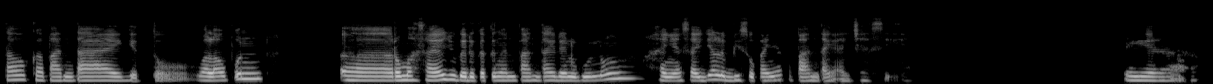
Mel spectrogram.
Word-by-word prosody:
atau 205 +1 -2
ke 200 - -2
pantai, 180 0 0
gitu. - - -8
Walaupun, 195 +9 +2 0.8
eee, 185 -2 +3
rumah 195 +1 +5
saya 190 +1 +3
juga 210 -4 +4
dekat 175 0 +1
dengan 180 0 +2
pantai 180 +1 -3
dan 180 -1 +4
gunung, 255 +10 0 0.2
hanya 175 -2 +2
saja 175 +4 +1
lebih 190 +1 -1
sukanya 180 +2 -2
ke - - -24
pantai 175 -1 -5
aja 80 - -12
sih. - - -19 2.3
Iya. 185 0 -2
185 Hz, 115 wpm, -25 LUFS, 180-195 Hz, 2.3 s, rumah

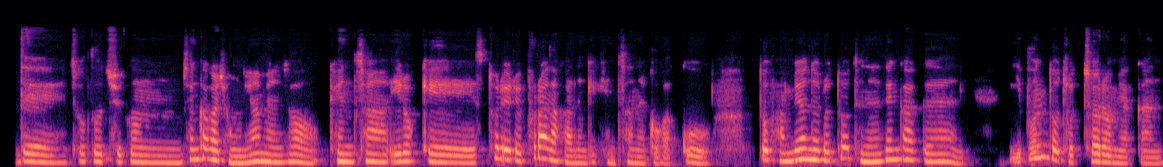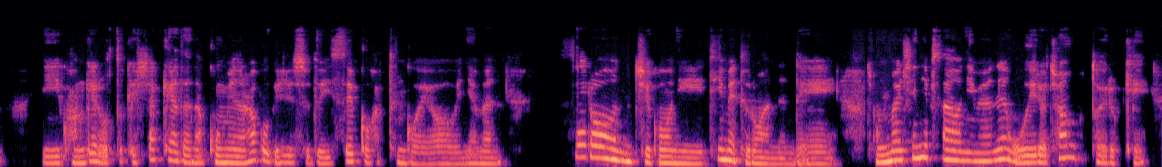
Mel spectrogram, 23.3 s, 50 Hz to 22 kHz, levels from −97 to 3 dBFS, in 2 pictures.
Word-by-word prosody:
네. 170 -4 0
저도 185 -1 -2
지금 170 -2 -1
생각을 240 0 +3
정리하면서 175 -1 +1
괜찮 185 -1 +2
이렇게 175 -4 +2
스토리를 215 +5 +1
풀어나가는 205 - +2
게 170 - -7
괜찮을 155 -2 -5
것 - - -4
같고 150 -3 -3 0.5
또 230 - +5
반면으로 225 +1 +4
또 260 +3 -1
드는 185 -4 +2
생각은 220 -7 +1 0.5
이분도 275 -6 0
저처럼 170 -2 +1
약간 145 0 -6 0.4
'이 155 0 -3
관계를 155 +5 -1
어떻게 170 - -5
시작해야 230 +2 -3
되나.' 165 -3 -2
고민을 160 -1 +1
하고 210 -1 -1
계실 165 +1 -4
수도 150 -2 -4
있을 185 +7 -3
것 160 - -4
같은 155 0 -8
거예요. 135 -1 -7
왜냐면 140 +1 -5 0.7
새로운 270 -9 +4
직원이 150 -5 0
팀에 230 -3 +3
들어왔는데 135 -3 -4 0.4
정말 190 +6 +5
신입사원이면은 230 -4 +2
오히려 165 -1 +2
처음부터 270 -2 -3
이렇게 485 - -6
180 Hz, 305 characters per minute, -22 LUFS, 155-220 Hz, 0.7 s, 또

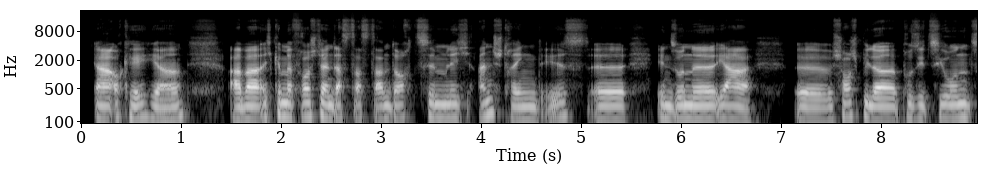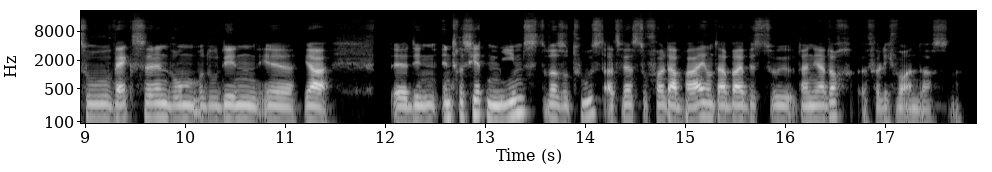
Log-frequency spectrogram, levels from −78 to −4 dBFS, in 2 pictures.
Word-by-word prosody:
Ja, 110 0 +8
okay, 115 +2 -2
ja. 105 +4 +2 0.4
Aber 110 +1 +7
ich - - -5
kann 135 - -1
mir 120 -1 +2
vorstellen, 125 -2 +2
dass - - +1
das 115 0 -4
dann 105 +1 0
doch 115 +1 -2
ziemlich 115 -1 -4
anstrengend 105 -8 -2
ist, 130 +1 -7
äh, 110 0 +2 0.3
in 110 -1 -2
so 110 +1 0
'ne, 110 0 +5
ja, 110 -4 +4 0.4
äh, 100 -1 0
Schauspielerposition 115 +1 +1
zu 120 -1 -5
wechseln, 120 +1 0
wo 110 0 -4
du 110 0 -8
den 110 -1 -1
äh, 105 -2 -2
ja, 110 -2 +4 0.6
äh, 105 0 0
den 110 0 -3
Interessierten 125 0 -2
mimst 140 +8 -2
oder 120 0 -2
so 110 -1 -6
tust, 135 +7 -6
als - - -5
wärst 115 -1 -4
du - - -13
voll 115 0 -4
dabei, 105 +4 +3
und 120 - -6
dabei 110 0 +3
bist 115 -1 -10
du 110 0 -6
dann 110 0 -3
ja 110 0 +1
doch 130 +1 -5
völlig 100 -1 -10
woanders, 95 0 -7
ne? 100 - -20
110 Hz, 170 wpm, -24 LUFS, 105-120 Hz, 0.6 s, Ja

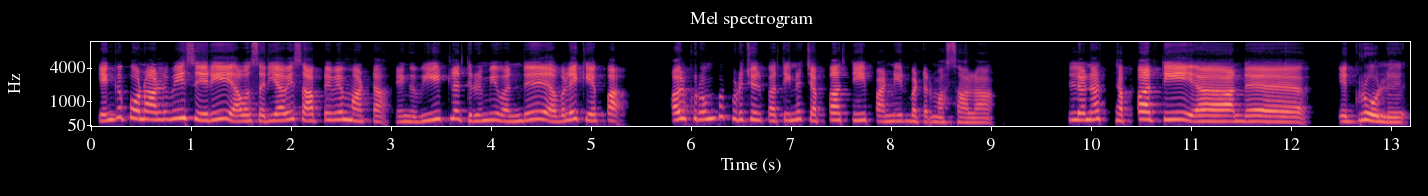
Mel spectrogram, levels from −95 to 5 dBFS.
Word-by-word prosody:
எங்க 295 +7 -2
போனாலுமே 310 0 +2
சரி 275 +1 +4 0.2
அவ 235 +1 -1
சரியாவே 255 +5 +1
சாப்பிடவே 275 +4 0
மாட்டா 230 -2 -3 0.2
எங்க 220 -1 -6
வீட்ல 315 +4 0
திரும்பி 245 +3 -3
வந்து 235 +5 -2 0.2
அவளே 240 +8 +2
கேட்பா 250 0 +1 0.6
அவளுக்கு 325 +3 +1
ரொம்ப 340 +5 -2
பிடிச்சது 295 -2 -2
பாத்திங்கன்னா 260 +5 -4
சப்பாத்தி 275 +2 0 0.2
பன்னீர் 235 +1 -5
பட்டர் 210 -2 -6
மசாலா, 190 -1 -6 0.9
இல்லனா 280 +1 +1 0.2
சப்பாத்தி 295 +4 +3 0.6
அந்த 225 -1 -5 1.0
எக் 215 +2 -7
ரோலு 220 -7 +1
260 Hz, 120 wpm, -23 LUFS, 230-295 Hz, 1.0 s, சரி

